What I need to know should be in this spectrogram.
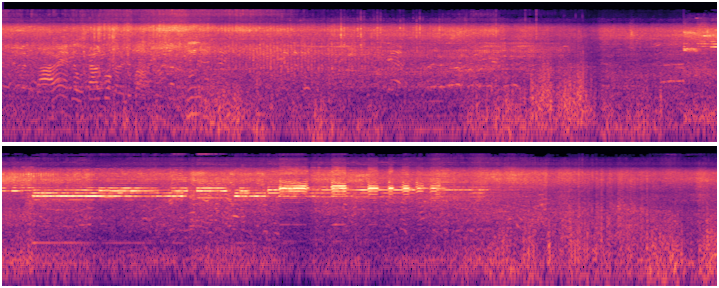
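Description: Motorcycle engines rumble steadily on a busy road.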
